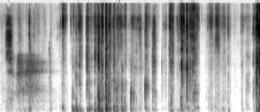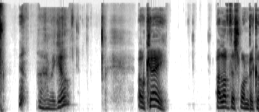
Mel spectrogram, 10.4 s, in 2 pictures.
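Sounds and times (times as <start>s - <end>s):
golden envelope paper tearing and rustling: 1.2s - 5.4s
speech: 6.0s - 6.7s, 8.0s - 8.6s, 9.6s - 10.3s.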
